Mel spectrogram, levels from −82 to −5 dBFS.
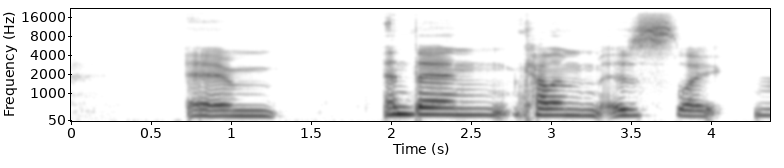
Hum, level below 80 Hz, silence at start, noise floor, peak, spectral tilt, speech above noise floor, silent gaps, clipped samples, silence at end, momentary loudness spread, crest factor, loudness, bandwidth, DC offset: none; -72 dBFS; 0.7 s; -77 dBFS; -14 dBFS; -3.5 dB/octave; 47 dB; none; under 0.1%; 0 s; 13 LU; 16 dB; -30 LUFS; 19 kHz; under 0.1%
